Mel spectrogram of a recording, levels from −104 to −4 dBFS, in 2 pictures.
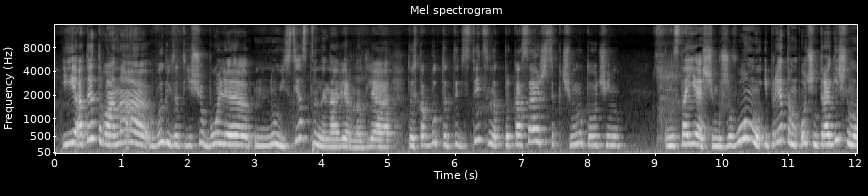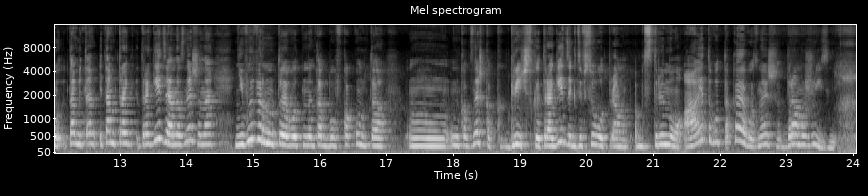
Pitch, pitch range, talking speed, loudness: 260 Hz, 235-285 Hz, 160 wpm, -29 LUFS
